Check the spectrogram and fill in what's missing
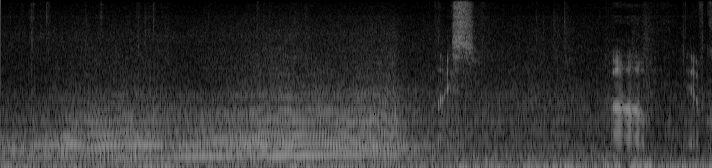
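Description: A Jeep SRT engine pulls hard with a steady deep roar and rising whine, loud and close from inside the car, followed by short bursts of other noise.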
